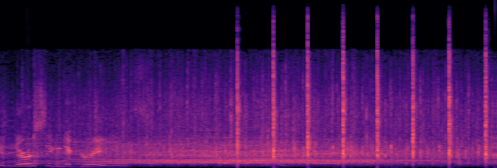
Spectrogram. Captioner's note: applause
